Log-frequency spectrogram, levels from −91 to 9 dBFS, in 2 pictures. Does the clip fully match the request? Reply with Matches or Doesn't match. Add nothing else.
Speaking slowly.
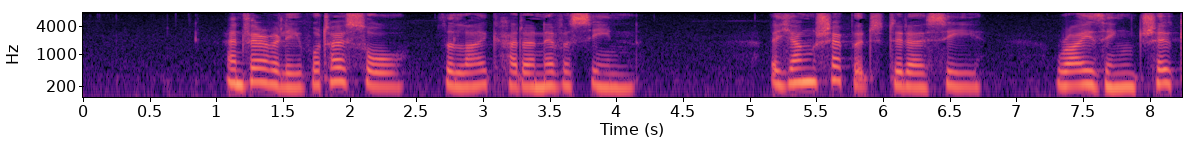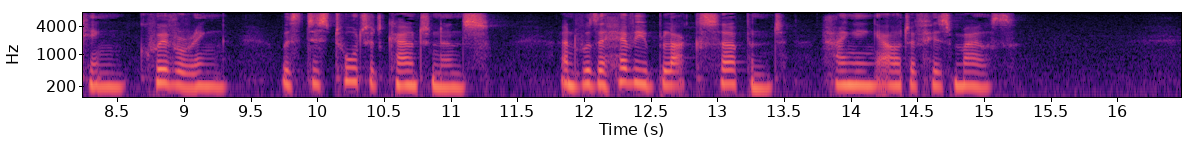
Matches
